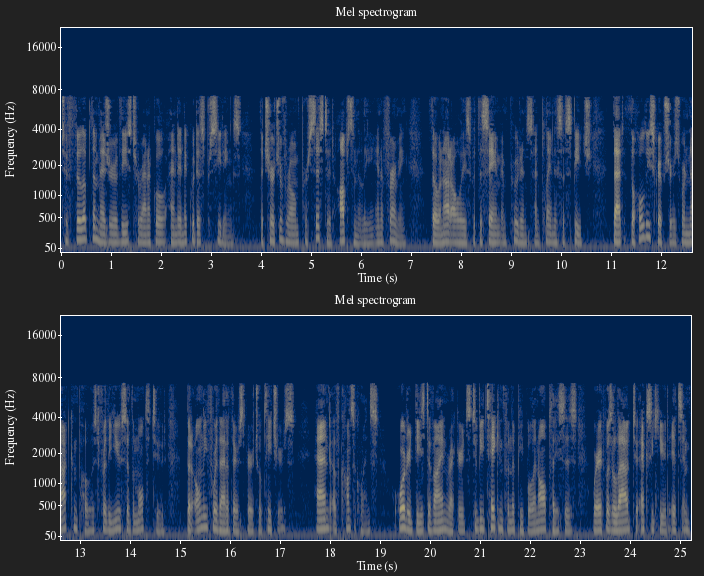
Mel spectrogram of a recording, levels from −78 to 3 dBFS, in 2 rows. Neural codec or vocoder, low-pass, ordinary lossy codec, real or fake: none; 7.2 kHz; MP3, 32 kbps; real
